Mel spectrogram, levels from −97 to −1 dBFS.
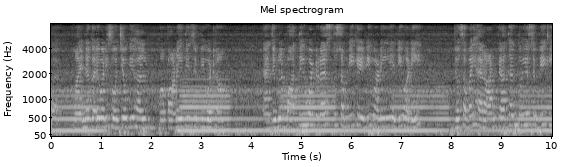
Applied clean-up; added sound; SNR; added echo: none; Wind instrument, woodwind instrument; 0 dB; reverberation time 0.4 s.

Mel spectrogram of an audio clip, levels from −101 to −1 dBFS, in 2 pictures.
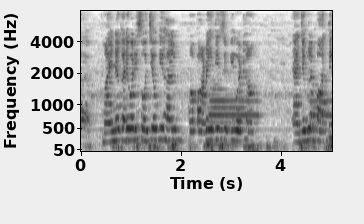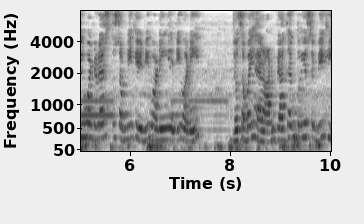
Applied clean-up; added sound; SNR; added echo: classical method WPE with log-MMSE.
